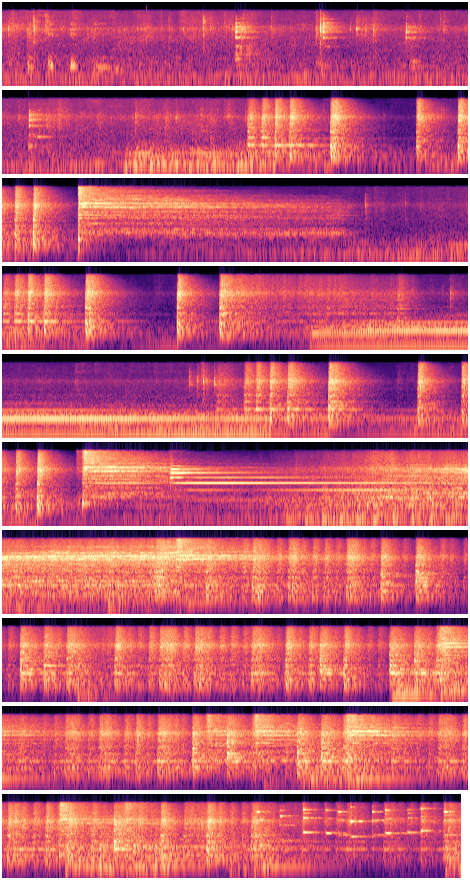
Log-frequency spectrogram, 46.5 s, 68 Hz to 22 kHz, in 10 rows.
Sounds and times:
Percussion: 20.6s - 46.5s.

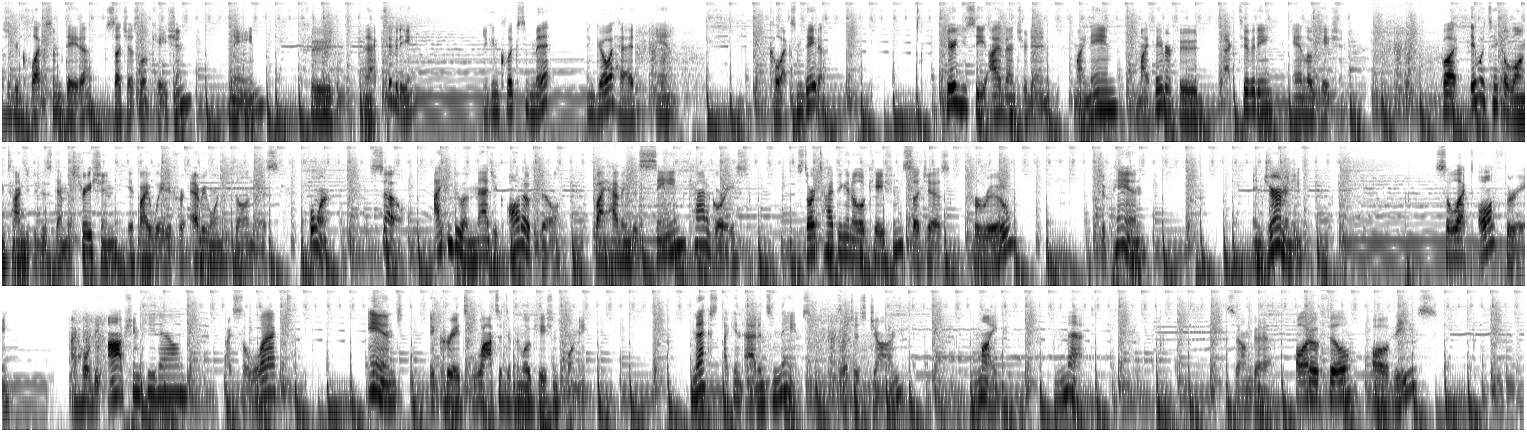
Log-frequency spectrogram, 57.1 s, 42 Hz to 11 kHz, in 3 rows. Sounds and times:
Speech: 0.0s - 5.2s, 6.0s - 8.5s, 9.5s - 10.4s, 11.7s - 16.9s, 18.0s - 28.4s, 29.0s - 31.8s, 32.7s - 33.4s, 34.6s - 35.4s, 37.0s - 38.2s, 38.9s - 41.8s, 42.6s - 45.5s, 46.7s - 49.4s, 50.2s - 50.6s, 51.2s - 51.7s, 53.4s - 56.0s
Music: 0.0s - 57.1s.

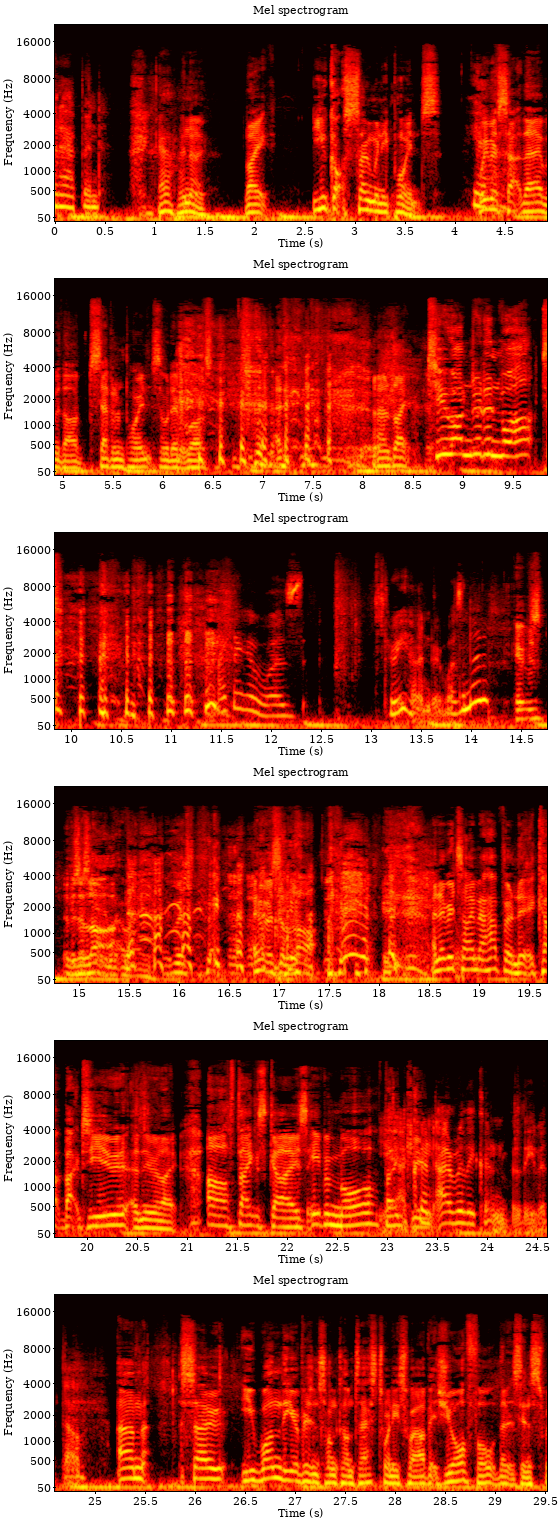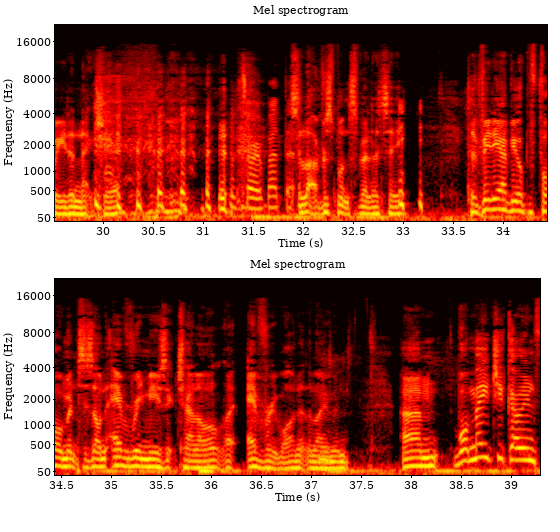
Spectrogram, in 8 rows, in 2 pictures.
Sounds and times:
Speech: 0.0s - 6.9s, 8.0s - 9.8s, 13.1s - 30.2s, 31.3s - 33.0s, 33.7s - 39.2s.

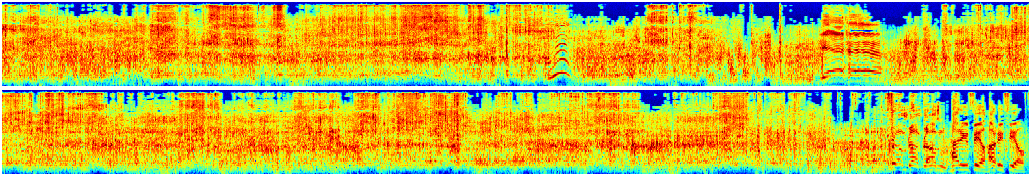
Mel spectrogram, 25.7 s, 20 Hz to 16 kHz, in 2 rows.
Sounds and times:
Speech: 23.9s - 25.6s.

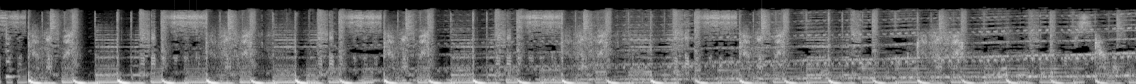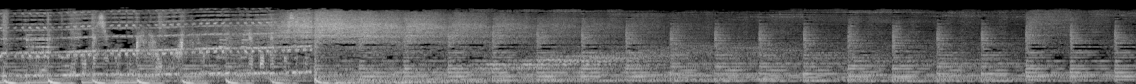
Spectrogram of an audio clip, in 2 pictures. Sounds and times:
Electronica: 0.0s - 22.7s.

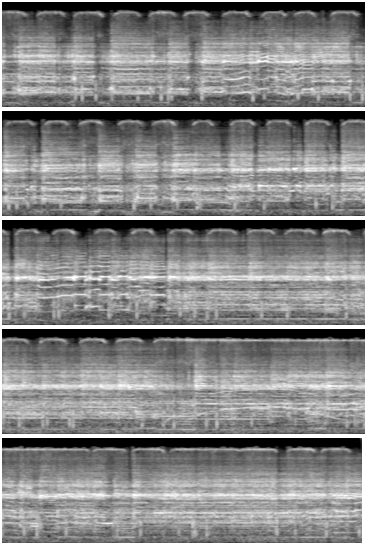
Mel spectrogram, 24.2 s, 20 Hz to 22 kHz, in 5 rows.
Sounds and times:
Electric guitar: 0.0s - 24.1s.

